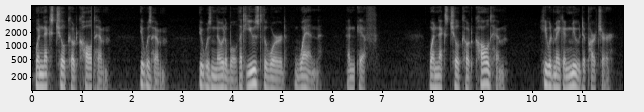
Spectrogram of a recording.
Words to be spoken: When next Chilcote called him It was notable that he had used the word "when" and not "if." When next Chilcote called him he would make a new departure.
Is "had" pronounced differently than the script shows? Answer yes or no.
yes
